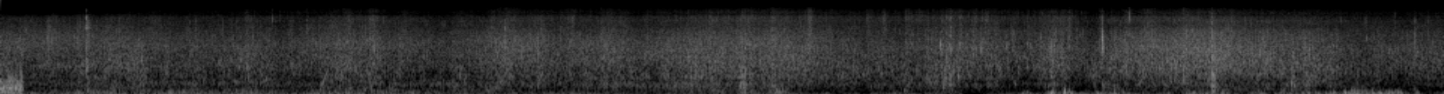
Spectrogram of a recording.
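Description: Wind rumbling on the microphone over small waves washing onto a sandy beach. In the later seconds there are a few louder splashes and knocks as a sailing kayak is pushed out into the shallows.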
